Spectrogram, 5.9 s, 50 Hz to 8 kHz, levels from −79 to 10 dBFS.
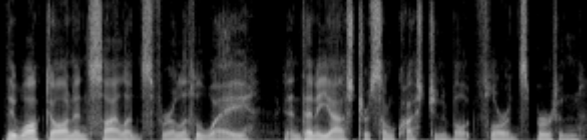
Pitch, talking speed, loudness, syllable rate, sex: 100 Hz, 195 wpm, -20 LUFS, 5.3 syllables/s, male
